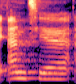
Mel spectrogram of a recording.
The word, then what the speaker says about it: Antje: So that's an interesting question, because the German way to pronounce it is Antje. But I tell people to say Antje, that's fine.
